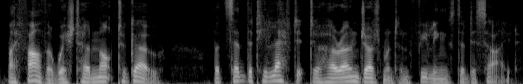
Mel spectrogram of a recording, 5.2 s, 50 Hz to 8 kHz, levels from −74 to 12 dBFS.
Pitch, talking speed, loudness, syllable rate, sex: 100 Hz, 240 wpm, -23 LUFS, 5.7 syllables/s, male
